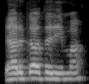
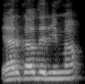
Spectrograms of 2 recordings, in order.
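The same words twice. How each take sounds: No difference in how they are said.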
